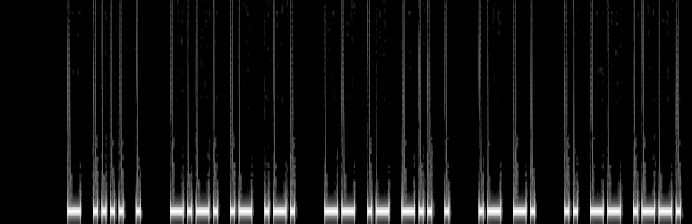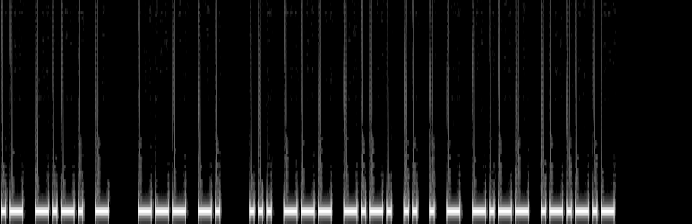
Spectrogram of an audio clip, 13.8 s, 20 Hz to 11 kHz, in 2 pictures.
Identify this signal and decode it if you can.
Morse code, heard as a keyed tone, about 28 wpm, 700 Hz. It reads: THE CAR MADE AN IMPACT ON SOCIETY.
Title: Sentences from Top 1000 Words - Review Part 6 - 28wpm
